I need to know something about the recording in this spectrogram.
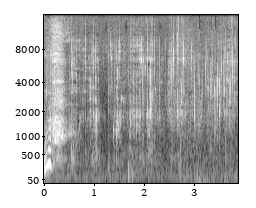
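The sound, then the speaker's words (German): Vinegar is poured onto baking powder while making cookie dough, a short splashy pour at the start giving way to a soft crackling fizz with scattered small drips and pops as it foams, no voices. “Wow, das Backpulver fängt ja richtig an zu schäumen.”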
